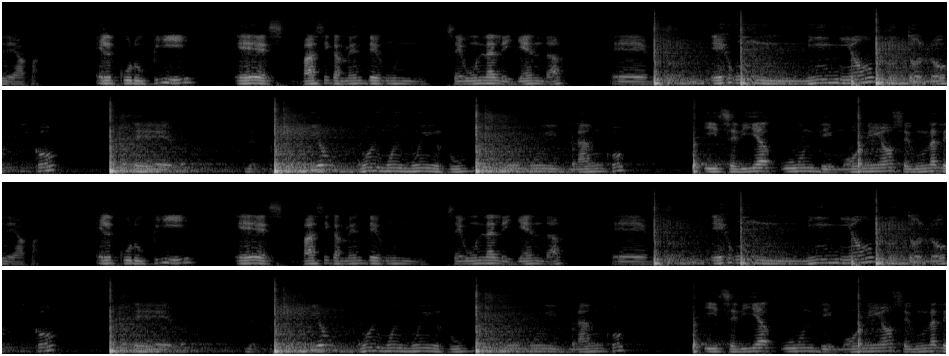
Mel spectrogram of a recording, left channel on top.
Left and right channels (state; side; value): quieter; right; 3.6 dB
